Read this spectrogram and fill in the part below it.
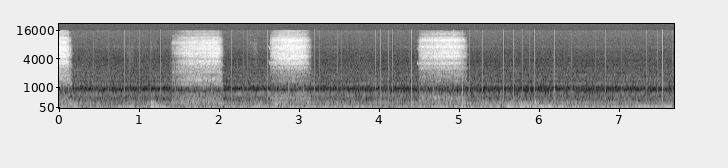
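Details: Barn owl nestlings, wild, in a nest box tug-of-war over a large rodent. Three harsh hissing screeches come in the first five seconds, followed by quieter shuffling and a low background hum.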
